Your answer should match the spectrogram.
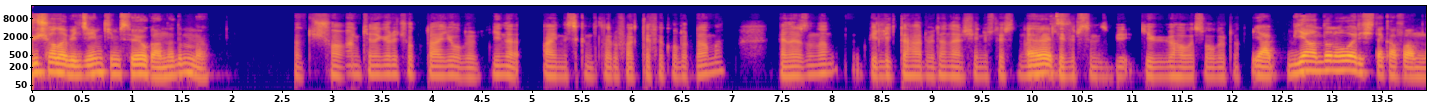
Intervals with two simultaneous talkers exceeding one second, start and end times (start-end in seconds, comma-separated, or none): none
